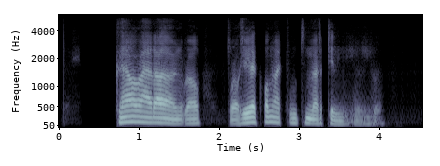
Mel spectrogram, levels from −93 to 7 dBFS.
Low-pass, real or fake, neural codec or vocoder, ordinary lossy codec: 5.4 kHz; fake; codec, 16 kHz, 0.5 kbps, FreqCodec, larger model; none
